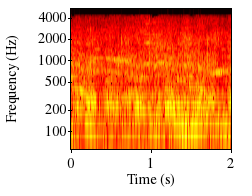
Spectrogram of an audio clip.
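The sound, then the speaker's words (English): A crowd chants and cheers, a dense roar of many voices at a steady, loud level through a brief moment. “Here's some chanting and cheering.”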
